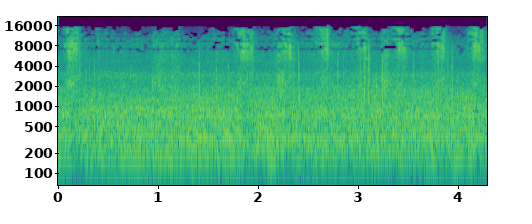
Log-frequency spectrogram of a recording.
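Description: A knife slicing kernels off ears of white corn into a metal tub, in repeated scraping strokes along the cob as the kernels shower down into the pile.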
